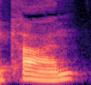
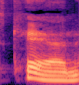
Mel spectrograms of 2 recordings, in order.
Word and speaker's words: Cannes: All right, well, if you're French, you would say Cannes. But the rest of the industry outside of France says can, as in a can of tomato soup.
